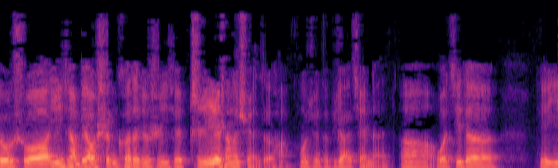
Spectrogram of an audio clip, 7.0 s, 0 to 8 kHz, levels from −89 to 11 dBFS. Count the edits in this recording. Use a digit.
1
